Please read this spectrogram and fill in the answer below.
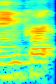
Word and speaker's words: anchor: O C, e anchor, it's H, e a palavra âncora, o H. Então é comum essa sequência CH, né, que é esse som de K, né?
